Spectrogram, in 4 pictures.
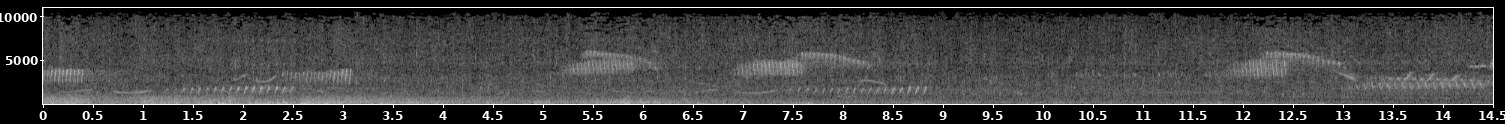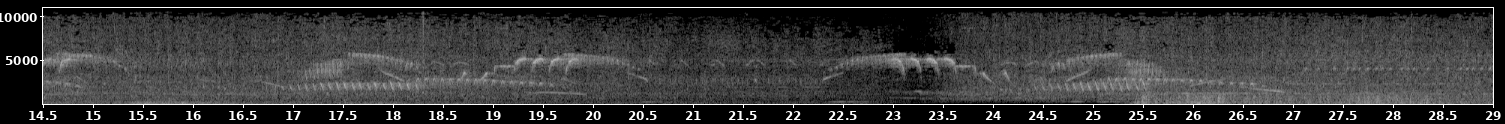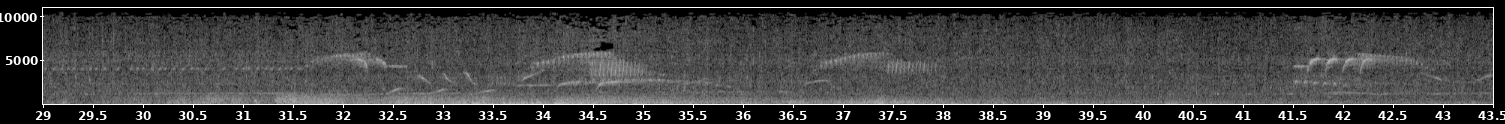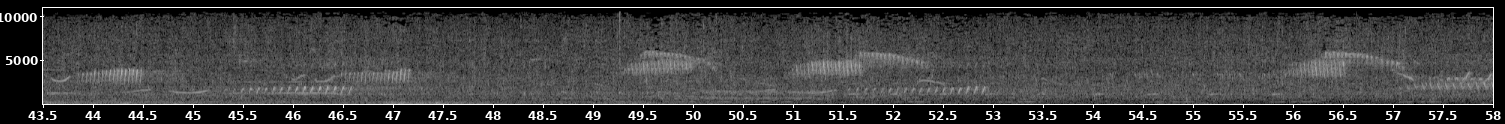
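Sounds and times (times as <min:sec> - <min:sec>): thunder rolling: 0:00.0 - 0:18.3, 0:25.3 - 0:52.8
birds calling: 0:16.4 - 0:36.0.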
